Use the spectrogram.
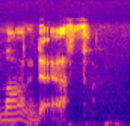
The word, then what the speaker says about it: Mondath: Her name is Frulam Mondath. Spelled like something. So, hang on. Monday, but with a TH.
